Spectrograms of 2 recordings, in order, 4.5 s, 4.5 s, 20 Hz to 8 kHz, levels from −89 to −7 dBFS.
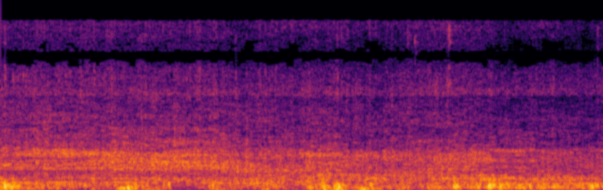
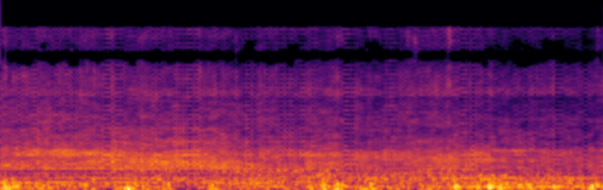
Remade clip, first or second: second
